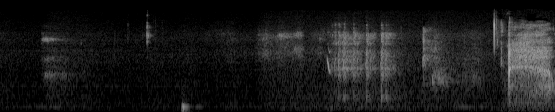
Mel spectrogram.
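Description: A quiet pause with a few faint, sharp clicks and one soft low thump about a second and a half in.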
